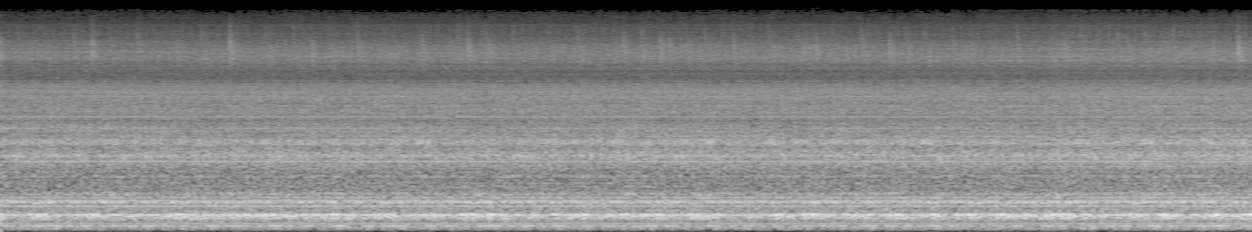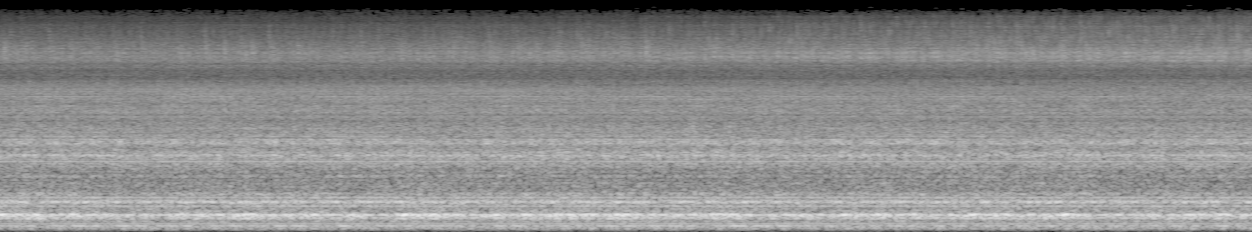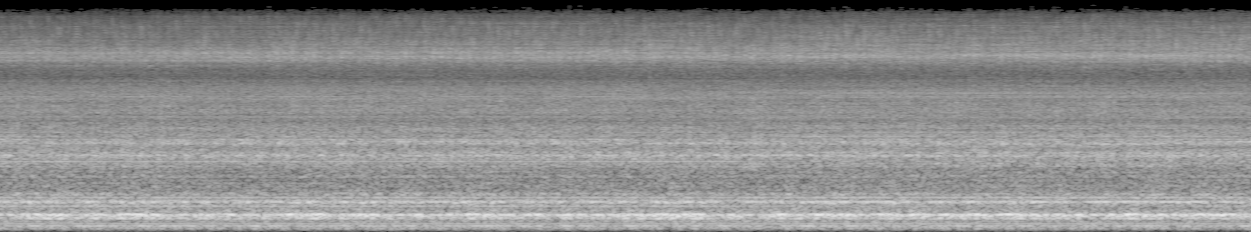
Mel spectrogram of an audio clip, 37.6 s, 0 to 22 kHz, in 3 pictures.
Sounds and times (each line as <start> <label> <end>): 0.0 35mm projector 37.5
